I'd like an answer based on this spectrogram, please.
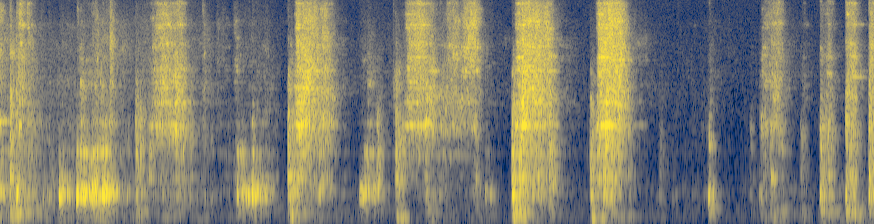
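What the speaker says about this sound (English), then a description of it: "My oil seems warm now, so I'm going to put the onions in." Chopped onions go into shimmering hot oil in a soup pot, bursts of sizzle and clattering as they tumble in and are moved about, coming in separate loud spurts with short quiet gaps between them.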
